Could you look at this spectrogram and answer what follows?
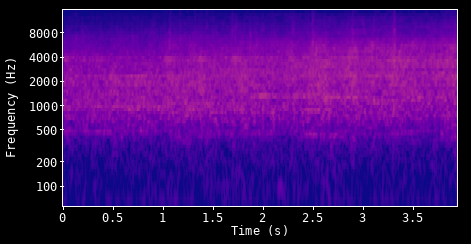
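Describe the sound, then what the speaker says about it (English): A large stadium crowd at the Penn Relays track meet roars steadily and fairly distantly as runners round the bend in a relay race, a continuous broad wash of cheering with no clear breaks. "Listen to that crowd as they come around the bend."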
